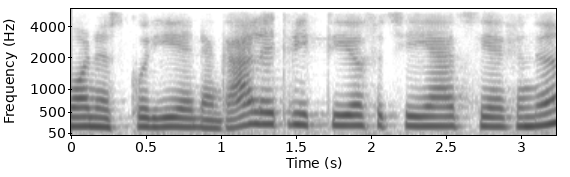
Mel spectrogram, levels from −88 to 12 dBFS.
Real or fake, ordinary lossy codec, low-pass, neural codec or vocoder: fake; Opus, 24 kbps; 5.4 kHz; codec, 16 kHz, about 1 kbps, DyCAST, with the encoder's durations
